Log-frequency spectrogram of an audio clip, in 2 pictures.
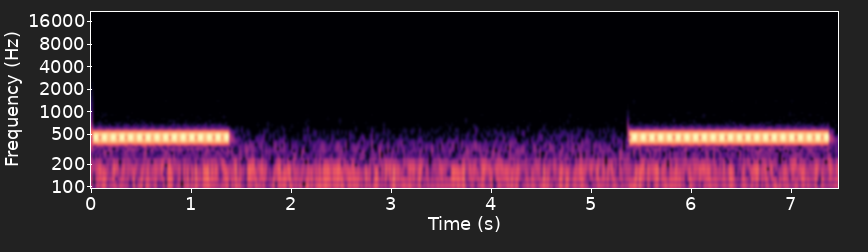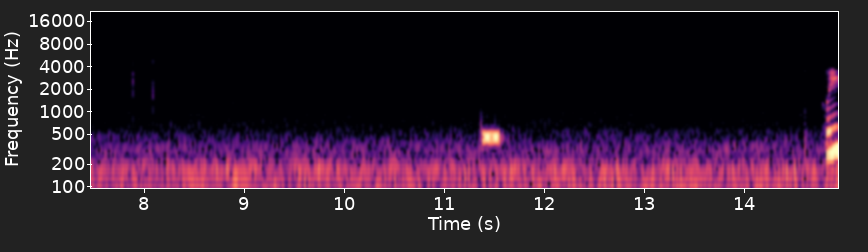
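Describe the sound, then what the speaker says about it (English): A phone call rings out through an iHip Jambar wireless speaker, two long steady ringback tones several seconds apart with a brief third blip, loud and clear over low room hum, no talking. "So it does ring from the phone, like they said. It comes through the speaker."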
